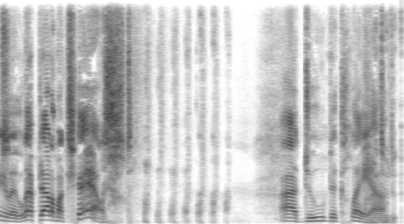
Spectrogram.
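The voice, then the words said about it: Slow syrupy Savannah Southern accent. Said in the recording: “Molasses dripping just out of your mouth ... Sort of spilling out of your mouth ... Savannah accent”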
